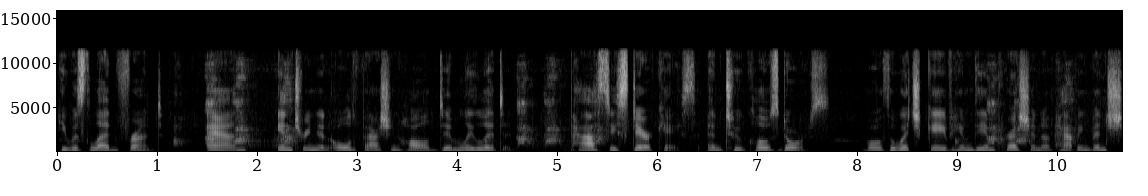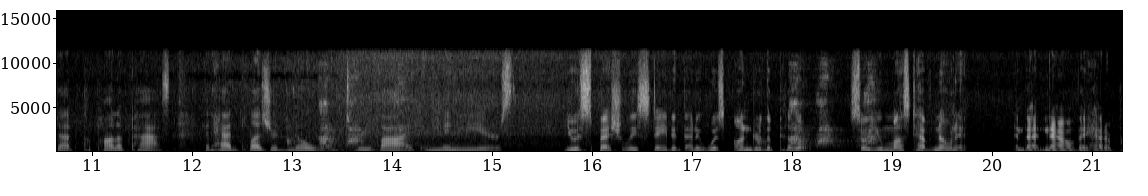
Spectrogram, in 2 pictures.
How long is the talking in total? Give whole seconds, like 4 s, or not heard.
21 s.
